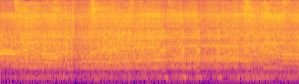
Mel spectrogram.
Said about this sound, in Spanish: antes de que le demos, bueno, un aplauso para el amor, ¿no?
